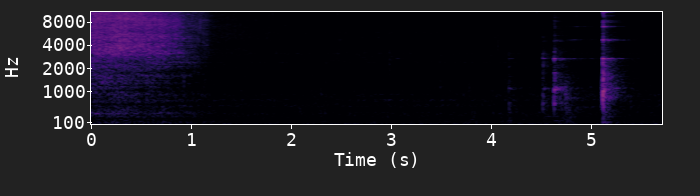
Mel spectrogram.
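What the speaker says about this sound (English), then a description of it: "Give it a stir." Lentil soup in a pot gets a brief stir, with a few soft scraping and clinking strokes near the end after a quieter stretch, and a burst of hiss at the start.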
